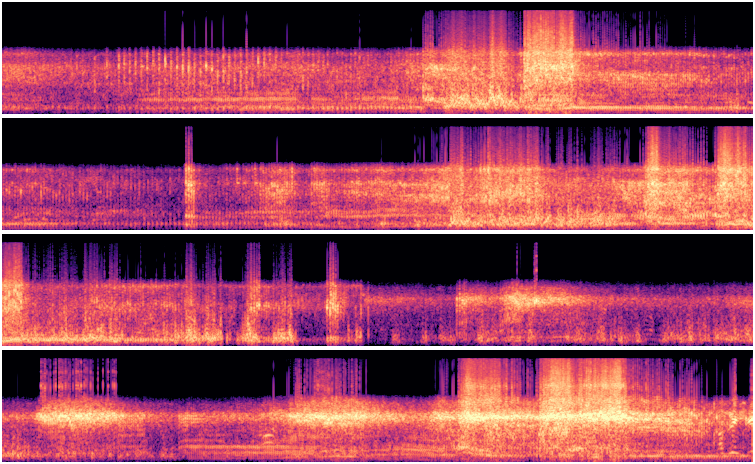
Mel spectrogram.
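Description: Motocross dirt bike engines revving on a track, rising and falling repeatedly as the bikes accelerate and ease off. Several short rushing bursts of noise cut in over the engines.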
